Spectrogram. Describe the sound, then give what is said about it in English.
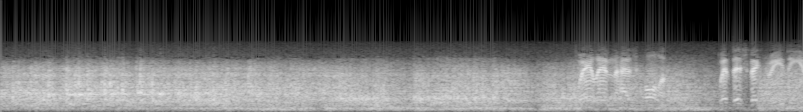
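A steady, loud mechanical rumble rolls on like a train running along the tracks, with short whistle-like tones breaking through near the end: a railroad train bringing up reserves and supplies behind advancing Japanese forces in China during wartime. “Behind the Japanese, as they advanced, the railroads brought up more and more reserves, more and more supplies to feed into the battle.”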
